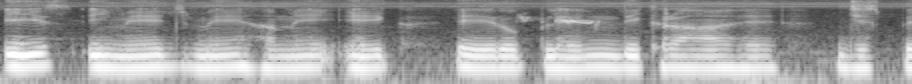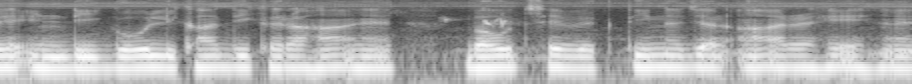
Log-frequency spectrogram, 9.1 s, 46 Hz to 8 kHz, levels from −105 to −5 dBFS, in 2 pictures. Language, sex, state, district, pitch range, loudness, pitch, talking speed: Hindi, male, Uttar Pradesh, Varanasi, 125-135 Hz, -15 LUFS, 130 Hz, 140 wpm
